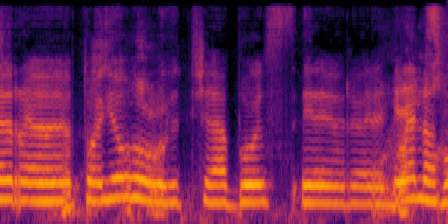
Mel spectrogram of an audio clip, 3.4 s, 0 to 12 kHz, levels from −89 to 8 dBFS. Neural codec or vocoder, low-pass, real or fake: codec, 24 kHz, 1.5 kbps, HILCodec; 10.8 kHz; fake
